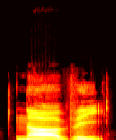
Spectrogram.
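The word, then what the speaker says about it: נביא: it's of the sound so that's nah that's a there but because it's followed by a yard it becomes an e sound now V and the Aleph is silent but a kind of lengthens the the e Center just makes it a bit longer so it's Navi there doesn't mean that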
